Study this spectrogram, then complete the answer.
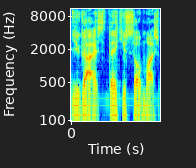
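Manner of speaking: soft, dead serious tone. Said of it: "I'll be dead serious".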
